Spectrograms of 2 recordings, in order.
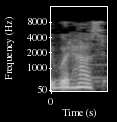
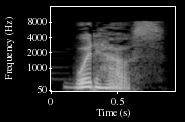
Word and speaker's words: Wodehouse: I learned about PG woodhouse is that his name is actually pronounced PG wood house it looks like Wodehouse it isn't it's wood house there are lots of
